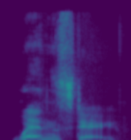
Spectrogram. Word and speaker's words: Wednesday: Once you know to get rid of the D, it's a very easy word to pronounce.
